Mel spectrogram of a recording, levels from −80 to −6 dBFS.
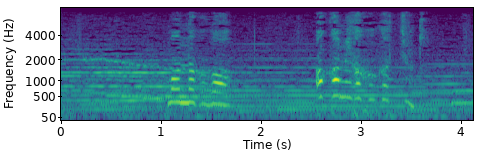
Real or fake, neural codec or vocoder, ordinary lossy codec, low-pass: real; none; MP3, 32 kbps; 7.2 kHz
